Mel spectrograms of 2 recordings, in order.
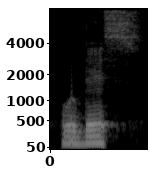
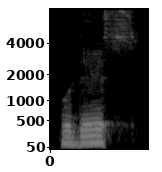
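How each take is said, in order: Both takes have the same delivery.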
